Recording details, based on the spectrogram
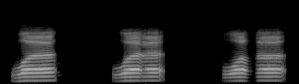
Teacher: ঠোঁট একটু গোল থাকবে, তবে একটু পাশের দিকে যাবে যেহেতু পাতলা হরফ। ওয়া, ওয়া, ঠোঁট গোল করে, ওয়া একেবারে ওয়া মুখ পাশ হবে না কিন্তু, ঠোঁট গোল থাকবে একটু পাশের দিকে যাবে।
